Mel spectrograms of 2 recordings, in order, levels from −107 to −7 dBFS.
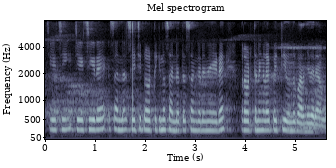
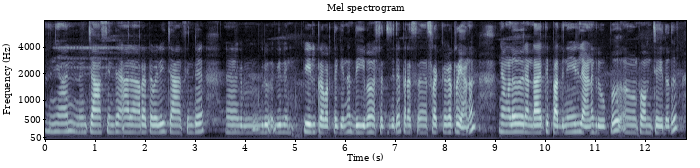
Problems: constant background noise, low volume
